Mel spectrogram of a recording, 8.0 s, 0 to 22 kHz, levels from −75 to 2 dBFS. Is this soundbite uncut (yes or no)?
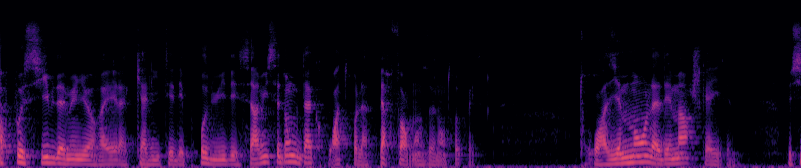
yes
